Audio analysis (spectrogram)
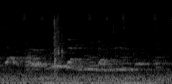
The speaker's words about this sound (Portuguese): os latidos de cão que se ouvem em fundo se devem ao facto desta gravação estar a ser feita a partir de um sótão, numa casa de verão no norte do país.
